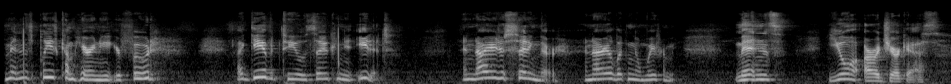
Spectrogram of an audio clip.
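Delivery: loud, frustrated telling-off; exasperated scolding. Real, not acted. Owner yelling at her cat to eat its food.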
